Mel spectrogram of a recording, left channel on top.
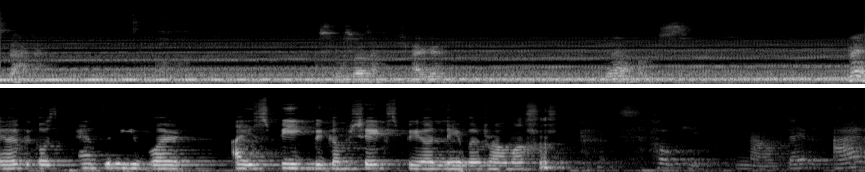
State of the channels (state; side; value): different; both; correlation 0.00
